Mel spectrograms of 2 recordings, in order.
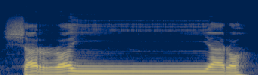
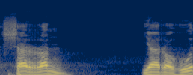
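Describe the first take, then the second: First: The n sound merges into the y, nasalized. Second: The n sound stays separate before the y. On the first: The speaker calls it right. "Tanwinnya ini jadi langsung dimasukkan ke huruf ya" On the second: The speaker calls it wrong.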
